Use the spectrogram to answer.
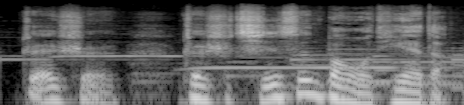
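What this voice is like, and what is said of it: Soft, quiet reply. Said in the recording (Chinese): “小声的应着”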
